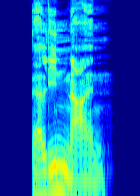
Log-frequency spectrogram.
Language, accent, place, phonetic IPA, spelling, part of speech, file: German, Germany, Berlin, [bɛʁˈliːnˌnaːən], berlinnahen, adjective, De-berlinnahen.ogg
- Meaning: inflection of berlinnah: 1. strong genitive masculine/neuter singular 2. weak/mixed genitive/dative all-gender singular 3. strong/weak/mixed accusative masculine singular 4. strong dative plural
